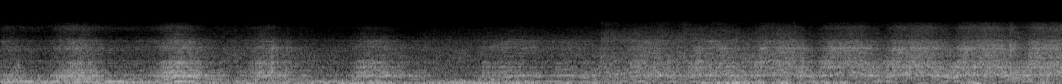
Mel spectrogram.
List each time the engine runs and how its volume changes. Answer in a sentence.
The engine can be heard from 0.0 to 10.5 s, getting quieter then louder.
